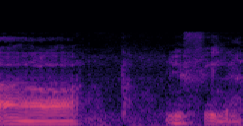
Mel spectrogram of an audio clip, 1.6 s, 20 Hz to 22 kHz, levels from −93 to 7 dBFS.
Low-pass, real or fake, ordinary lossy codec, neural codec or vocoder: none; fake; none; codec, 16 kHz, 2 kbps, FunCodec, trained on LibriTTS, 25 frames a second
